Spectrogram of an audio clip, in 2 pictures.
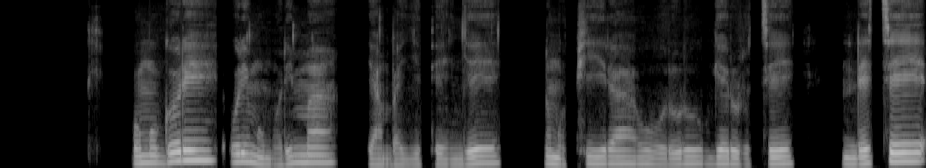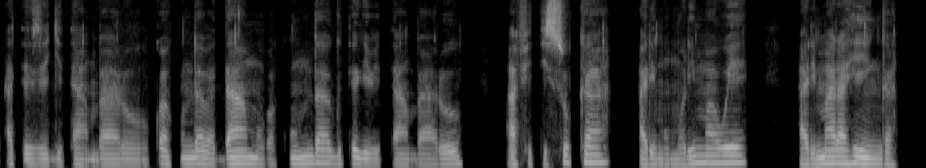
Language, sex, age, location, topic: Kinyarwanda, male, 36-49, Kigali, agriculture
